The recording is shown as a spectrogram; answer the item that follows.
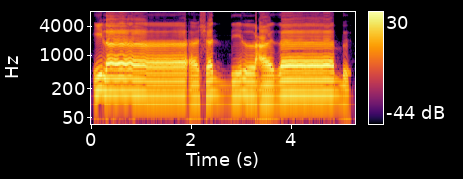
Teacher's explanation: panjangkan lanya sepanjang 4 harakat karena ia ada bacaan mad jaiz munfasil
